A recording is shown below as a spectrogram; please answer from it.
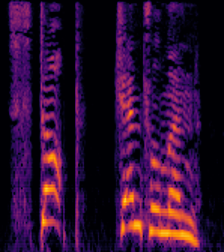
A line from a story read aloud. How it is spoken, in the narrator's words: Romeo cried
